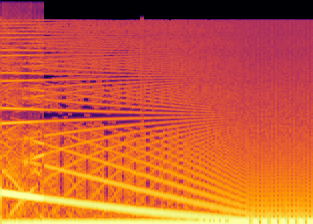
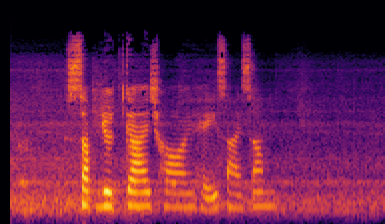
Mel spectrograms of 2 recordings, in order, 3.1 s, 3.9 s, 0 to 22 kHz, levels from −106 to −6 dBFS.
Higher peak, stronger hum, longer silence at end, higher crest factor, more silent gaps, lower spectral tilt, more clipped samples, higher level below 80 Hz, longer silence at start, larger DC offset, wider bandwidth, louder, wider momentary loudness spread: about the same, 0 dBFS vs 0 dBFS; neither; second, 0 s vs 1.1 s; second, 10 dB vs 24 dB; neither; first, -5.5 dB/octave vs -2.5 dB/octave; first, 1% vs under 0.1%; first, -18 dBFS vs -78 dBFS; about the same, 0 s vs 0.1 s; first, 30% vs under 0.1%; first, 17 kHz vs 13 kHz; first, -12 LUFS vs -23 LUFS; second, 9 LU vs 22 LU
